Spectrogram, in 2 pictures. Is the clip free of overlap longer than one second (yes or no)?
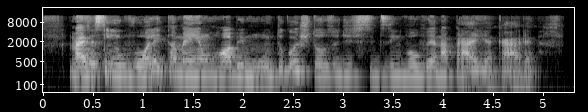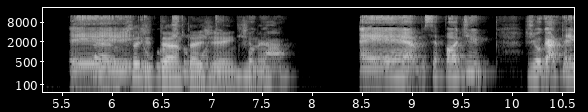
no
